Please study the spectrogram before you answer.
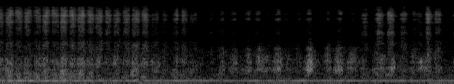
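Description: A wooden orange colored pencil makes small, scratchy coloring strokes on a thin paper page of a coloring book lying flat on a table. The strokes come as a quick, uneven run of bright, dry rasps, with a steady low hum underneath.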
